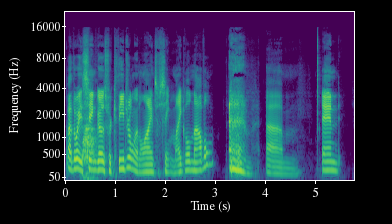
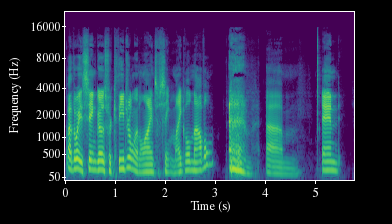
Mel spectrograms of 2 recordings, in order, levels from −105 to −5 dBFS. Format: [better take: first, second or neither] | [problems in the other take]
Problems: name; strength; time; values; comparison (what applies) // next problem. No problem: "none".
second | dog barking; noticeable; at 0.5 s; peak 3 dB below the speech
